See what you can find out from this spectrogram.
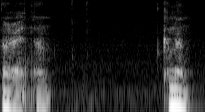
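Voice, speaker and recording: A man's voice: fairly low pitch, measured pace, darkish tone, husky. A man voicing a guarded, curt young woman in a visual novel, with a dry, terse and reserved delivery. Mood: curt, testing. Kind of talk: acted visual novel readthrough.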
